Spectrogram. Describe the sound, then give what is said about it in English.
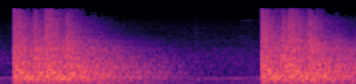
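Two loud gunshots from a semi-automatic pistol at an indoor shooting range. Each is a sharp, broad crack followed by a long ringing decay, and the second shot cuts in before the first has fully faded. “There's a woman learning how to shoot and a man firing a semi-automatic pistol.”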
